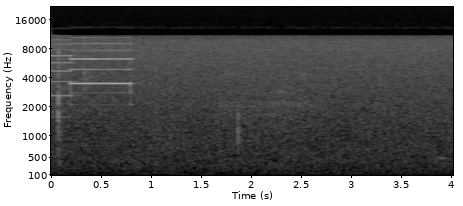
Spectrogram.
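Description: Push-button click on a CMIzapper Medusa ROM programmer, then a single high, steady electronic beep of about half a second confirming the start of the ME-region clean.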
